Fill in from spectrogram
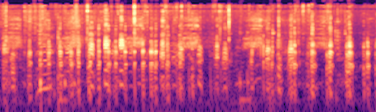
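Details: Ducks at feeding time on an organic village duck farm in Andhra Pradesh, India, where chickens and geese are also kept: dense, overlapping nasal quacks in rapid, irregular bursts from several birds at once.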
